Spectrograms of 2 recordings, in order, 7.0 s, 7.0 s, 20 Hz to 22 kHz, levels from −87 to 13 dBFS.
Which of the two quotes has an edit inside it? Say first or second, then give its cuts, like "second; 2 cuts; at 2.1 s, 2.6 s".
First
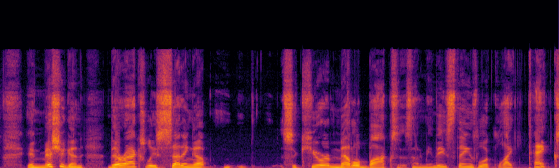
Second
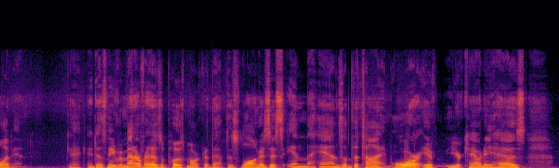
second; 4 cuts; at 1.0 s, 2.8 s, 4.4 s, 5.4 s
